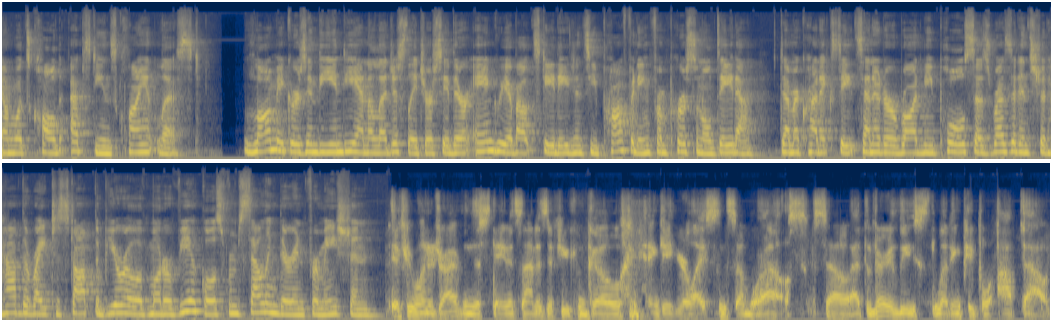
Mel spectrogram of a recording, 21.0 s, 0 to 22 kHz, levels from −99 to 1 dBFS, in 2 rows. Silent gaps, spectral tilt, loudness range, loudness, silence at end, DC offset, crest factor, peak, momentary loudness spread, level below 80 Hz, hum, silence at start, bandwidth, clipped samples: none; -4 dB/octave; 1 LU; -16 LUFS; 0 s; 1%; 12 dB; -4 dBFS; 4 LU; -48 dBFS; none; 0 s; 18 kHz; under 0.1%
